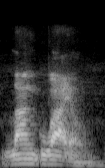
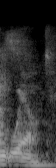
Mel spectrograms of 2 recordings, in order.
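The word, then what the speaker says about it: Langweil: Languile. Yes. Languile.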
